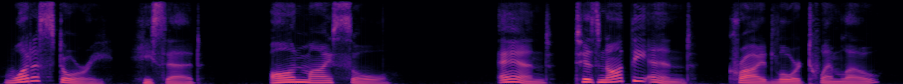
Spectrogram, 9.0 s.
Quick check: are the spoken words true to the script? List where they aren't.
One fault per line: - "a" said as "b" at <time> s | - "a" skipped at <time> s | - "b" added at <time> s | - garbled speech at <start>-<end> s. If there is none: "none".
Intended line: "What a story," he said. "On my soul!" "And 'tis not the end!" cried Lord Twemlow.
none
